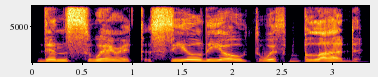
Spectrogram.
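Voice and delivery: slow solemn demand. Acted. Julie demands an oath.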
